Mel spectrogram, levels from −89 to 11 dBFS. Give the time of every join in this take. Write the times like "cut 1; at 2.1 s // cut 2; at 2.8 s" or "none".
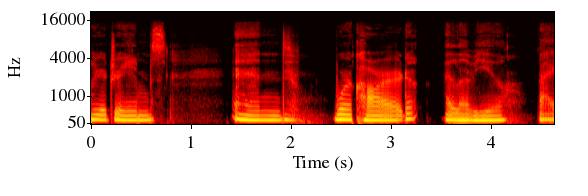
cut 1; at 3.3 s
